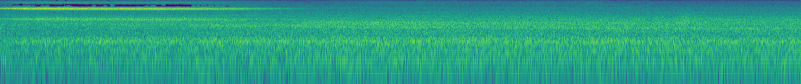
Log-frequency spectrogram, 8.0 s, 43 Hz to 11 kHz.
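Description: W7 series Shinkansen train pulling into the station platform, a loud steady rush and rumble of the train rolling in. A high-pitched squeal sounds over it for the first three seconds or so and then fades.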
